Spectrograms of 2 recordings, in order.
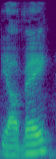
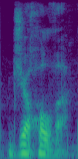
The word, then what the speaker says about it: Yahweh: Now, I pronounce it Yahweh. Others pronounce it Yahweh. There are other pronunciations. There is a debate and discussion among scholars as to how to actually pronounce it. I happen to pronounce it Yahweh, but definitely you do not pronounce it Jehovah.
